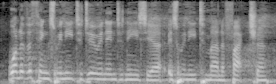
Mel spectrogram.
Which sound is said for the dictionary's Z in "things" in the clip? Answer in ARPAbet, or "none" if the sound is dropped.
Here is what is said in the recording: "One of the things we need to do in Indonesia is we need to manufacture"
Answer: Z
